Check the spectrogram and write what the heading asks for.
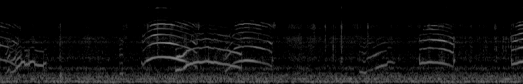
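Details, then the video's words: Several kittens mew at once, thin high arching calls overlapping and crowding together, louder bursts midway and near the end, with a constant low hum underneath. "kittens Meow"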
